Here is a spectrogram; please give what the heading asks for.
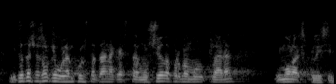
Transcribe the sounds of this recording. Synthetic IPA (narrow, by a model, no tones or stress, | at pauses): it̪ot̪əʃɔezəlˠkɛβulɛmkunst̪ət̪anəkɛst̪əːmusioðəfoɾməmɔlˠt̪̚klaɾə | imɔlˠəksplisi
